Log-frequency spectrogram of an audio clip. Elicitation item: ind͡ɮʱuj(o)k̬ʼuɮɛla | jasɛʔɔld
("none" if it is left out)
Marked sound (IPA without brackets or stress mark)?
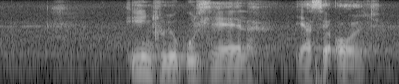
o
